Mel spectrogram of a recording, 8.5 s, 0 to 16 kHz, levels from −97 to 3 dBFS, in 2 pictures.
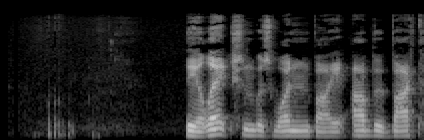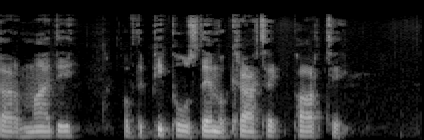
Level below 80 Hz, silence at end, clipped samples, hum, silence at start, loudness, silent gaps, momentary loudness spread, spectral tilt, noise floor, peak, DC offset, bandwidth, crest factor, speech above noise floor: -80 dBFS; 0.85 s; under 0.1%; none; 1.85 s; -29 LUFS; none; 16 LU; -3.5 dB/octave; -75 dBFS; -6 dBFS; under 0.1%; 11 kHz; 26 dB; 45 dB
